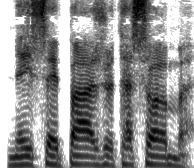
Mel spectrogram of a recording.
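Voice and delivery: mildly ferocious warning; fierce. A narrator's reading. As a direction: threaten him fiercely. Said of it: "d'un ton féroce".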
